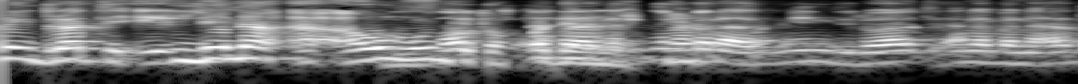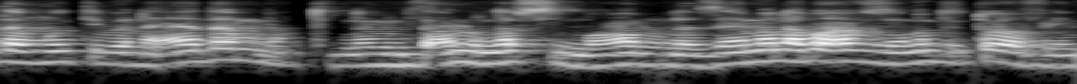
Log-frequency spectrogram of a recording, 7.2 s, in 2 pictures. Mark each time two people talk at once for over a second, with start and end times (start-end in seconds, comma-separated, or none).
1.3-2.5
